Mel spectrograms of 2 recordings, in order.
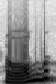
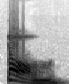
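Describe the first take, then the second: First: A b sound is heard at the end. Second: No b sound is heard at the end. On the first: The speaker calls it wrong. "So it's not tomb" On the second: The speaker calls it right. "B is silent"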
